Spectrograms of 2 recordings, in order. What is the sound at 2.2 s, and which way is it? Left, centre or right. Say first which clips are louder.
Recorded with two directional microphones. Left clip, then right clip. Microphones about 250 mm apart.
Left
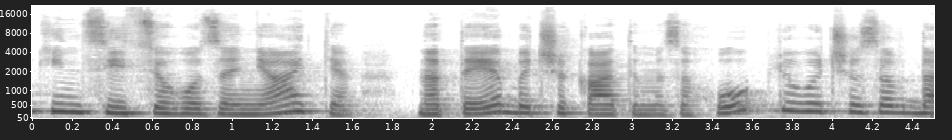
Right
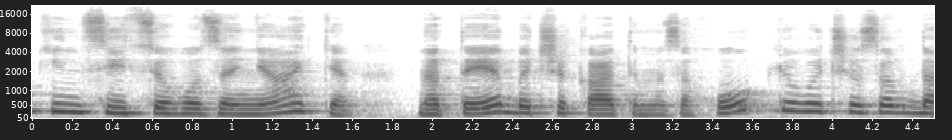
Speech: right 5 dB; left.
